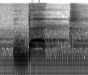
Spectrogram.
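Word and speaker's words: debt: Next one इज डेट लिखा हुआ आपको डेबिट नजर आ रहा है या डेब्ट कुछ लोग इसको बोलते हैं, बी इसमें साइलेंट है, आप इसको डेट बोलेंगे, डेट डेट।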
